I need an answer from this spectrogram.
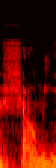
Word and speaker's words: Xiaomi: qui est chinoise et on dit bien Xiaomi hein Chao Xiaomi ch enfin comme si vous mettez C H a o m i Xiaomi c'est pas alors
